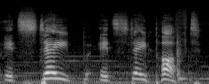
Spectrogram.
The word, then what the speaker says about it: Stay Puft: And again, we say it wrong. It's Stay Puffed, right? – Puffed with a T.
